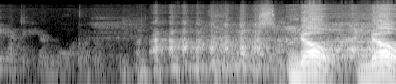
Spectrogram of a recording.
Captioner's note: laughs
